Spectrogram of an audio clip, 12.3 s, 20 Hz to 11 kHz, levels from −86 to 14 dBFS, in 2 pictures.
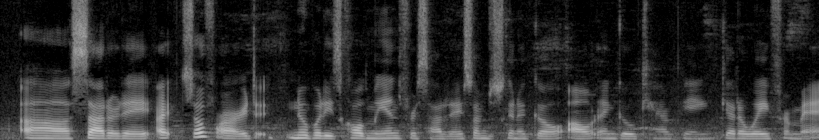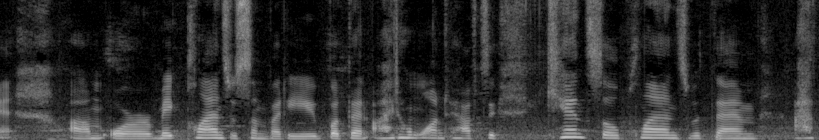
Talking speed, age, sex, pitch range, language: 205 wpm, 10-29, female, 195-240 Hz, English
